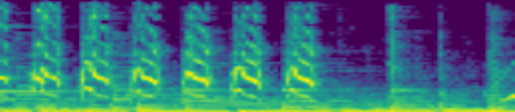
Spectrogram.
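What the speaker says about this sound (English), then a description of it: "Parrot" A parrot squawks in a rapid run of six harsh, repeated calls, loud and close, over a steady low music bed, then one rising whistle-like note at the end.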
